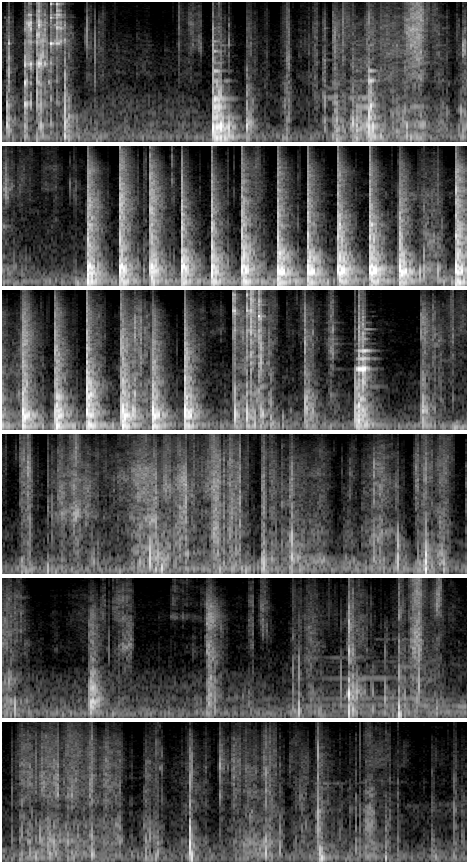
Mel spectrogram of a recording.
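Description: Cobbler working a leather shoe by hand: a steady run of sharp knocks, about three a second, for several seconds, then scattered softer knocks and brush strokes scrubbing the shoe.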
